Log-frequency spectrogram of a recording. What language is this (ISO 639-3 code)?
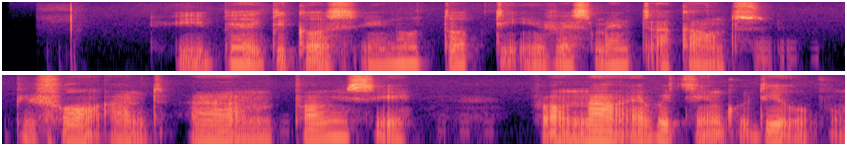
pcm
